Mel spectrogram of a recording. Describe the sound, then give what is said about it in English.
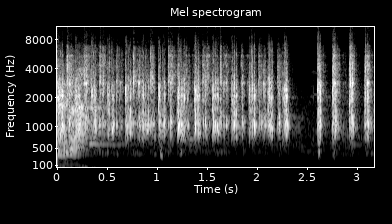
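Rapid clicking and rustling made by handling a microphone to imitate typing on a computer keyboard: many quick, uneven taps in a steady run, a brief pause, then a few more separate clicks. “I'll just look on my computer if I just take my microphone here and make some typing noises”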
